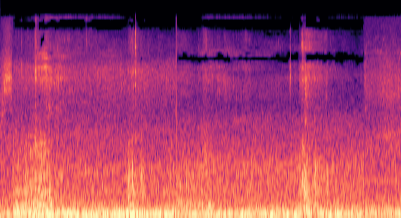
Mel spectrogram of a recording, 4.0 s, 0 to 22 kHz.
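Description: Riding noise from a Begode Monster Pro electric unicycle with a 24-inch tyre rolling over a paved slab path: a low, steady rumble with a few faint clicks.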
